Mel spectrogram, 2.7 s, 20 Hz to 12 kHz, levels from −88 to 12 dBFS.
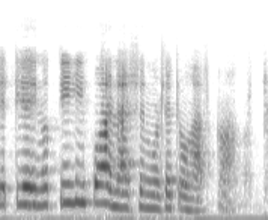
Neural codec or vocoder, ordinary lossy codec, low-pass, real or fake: codec, 24 kHz, 0.9 kbps, WavTokenizer, medium music audio release; none; none; fake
